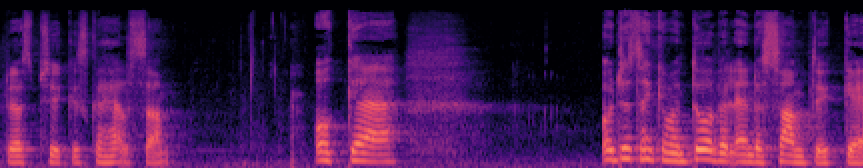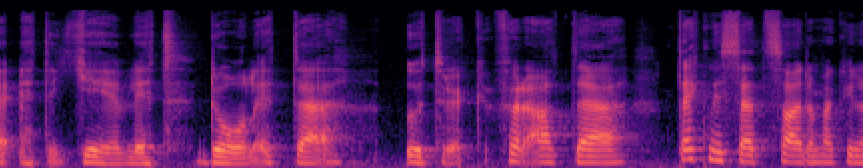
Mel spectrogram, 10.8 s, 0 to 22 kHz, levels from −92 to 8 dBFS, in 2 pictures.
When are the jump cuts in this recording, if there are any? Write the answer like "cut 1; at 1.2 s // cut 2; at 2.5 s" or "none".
none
